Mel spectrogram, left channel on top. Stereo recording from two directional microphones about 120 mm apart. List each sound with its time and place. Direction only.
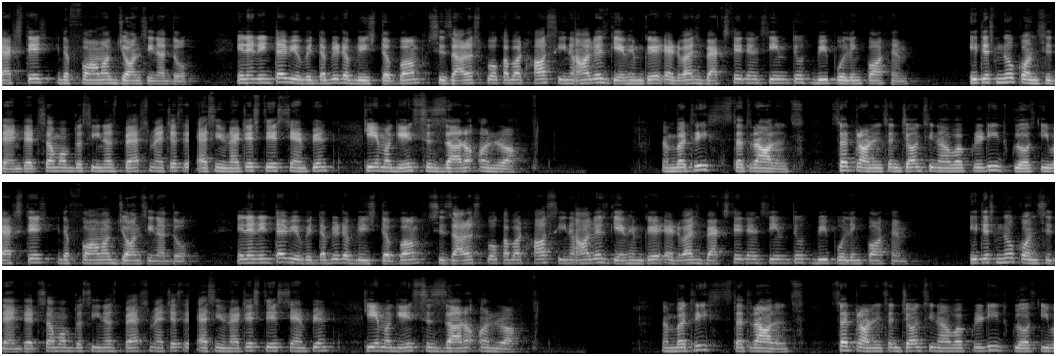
0.0 s speech: 25° left (ahead or behind)
17.1 s speech: 10° left (ahead or behind)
